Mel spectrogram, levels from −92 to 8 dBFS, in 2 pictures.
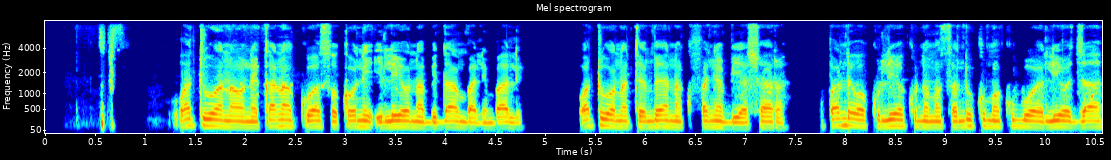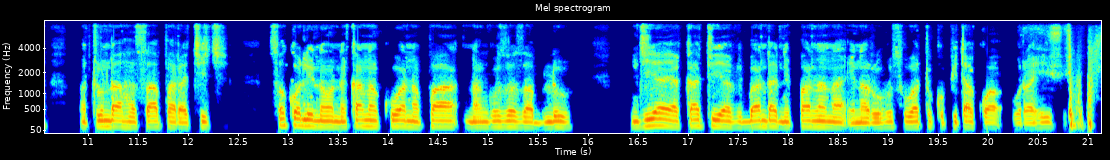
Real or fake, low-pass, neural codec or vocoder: real; 7.2 kHz; none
